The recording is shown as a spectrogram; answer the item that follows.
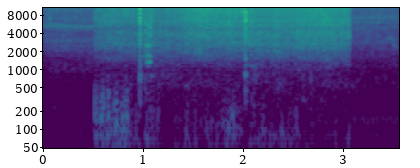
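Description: Boiled chicken drops into hot oil with onion paste for a curry leaf chicken fry, bursting into a loud, close sizzle that hisses steadily for a few seconds, then cuts off abruptly.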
